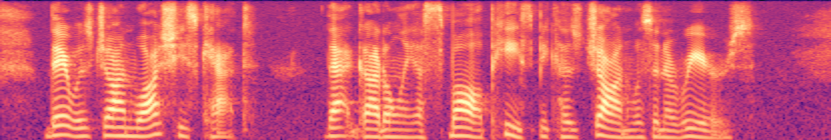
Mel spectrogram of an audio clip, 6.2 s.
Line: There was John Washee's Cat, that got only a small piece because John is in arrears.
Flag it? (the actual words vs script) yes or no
yes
